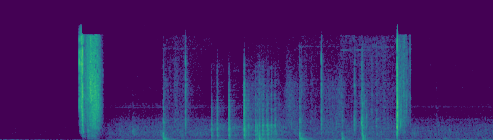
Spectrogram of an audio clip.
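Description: Footsteps walk across a wooden floor indoors.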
